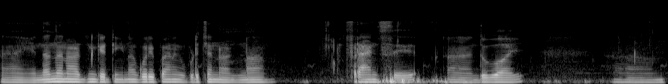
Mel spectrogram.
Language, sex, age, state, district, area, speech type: Tamil, male, 18-30, Tamil Nadu, Nagapattinam, rural, spontaneous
